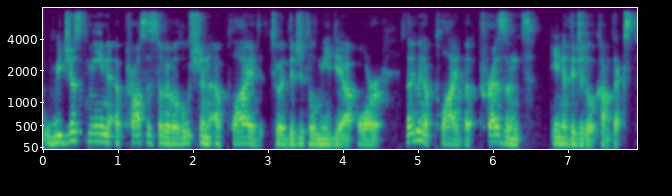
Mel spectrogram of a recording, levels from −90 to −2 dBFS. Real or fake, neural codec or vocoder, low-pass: fake; autoencoder, 48 kHz, 128 numbers a frame, DAC-VAE, trained on Japanese speech; 7.2 kHz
